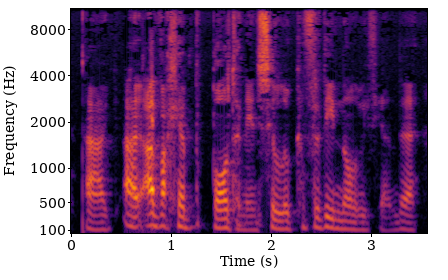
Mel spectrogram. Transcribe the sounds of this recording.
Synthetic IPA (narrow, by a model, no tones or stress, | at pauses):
aɡaa̰vaɬɛb̥oːd̥hənɨnsɪlˠʊkʰəfrədɪnɔlˠiθjandɛː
